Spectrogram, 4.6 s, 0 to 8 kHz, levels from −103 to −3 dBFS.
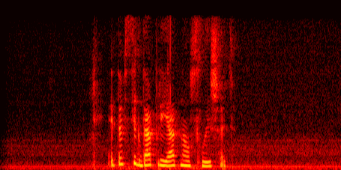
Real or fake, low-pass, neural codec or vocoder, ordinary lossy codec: fake; 7.2 kHz; vocoder, 44.1 kHz, 128 mel bands every 512 samples, BigVGAN v2; MP3, 64 kbps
